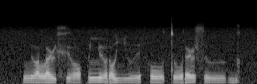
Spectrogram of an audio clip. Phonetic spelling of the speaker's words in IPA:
l ɯ˧ lˠ ɯ˧ ɭ xʲ ɔ˦˨ | lʲ ɔ˧ ɾ ɔ˨ ʎ ɯː˨ ɪ̯ h oː˨ t o˨ ɾ ɤ˦ ɭ s ɯː˧ ɡ

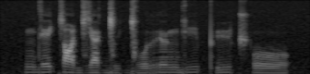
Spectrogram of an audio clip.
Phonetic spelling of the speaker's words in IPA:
n d e c ɑ d͡ʑ æ ɡ͡ǀ y ɡ͡ǀ o r ø ŋ ɡ i pʼ y t͡ʃʼ o

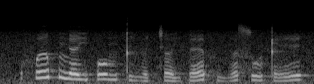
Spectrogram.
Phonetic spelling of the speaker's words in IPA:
f əː˦˥ p̚ ŋ ɛ˧ j ʔ o˧ ŋ t̪ i˨˩ ə̯ c ə˨˩ j ɗ ɛ˧˥ f i˨˩˦ ə̯ s u˧ ʈ e˧˥

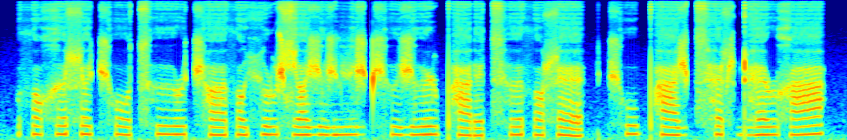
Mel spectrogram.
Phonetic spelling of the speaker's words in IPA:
θ ɔ x ɘ ɬ ɘ t͡ʃʰ oː t͡sʰ ɨː ɹ t͡ʃʰ ɐː θ ɔ ç u ɭ ɕ ɐ ʒ ɨ ʒ vʲ ɨ ʒ t͡ʃʰ ɨ ʒ ɨː ɭ pʰ a ɾ e t͡sʰ ɘ θ ɔ ɬ ɛ | t͡ʃʰ u pʰ aː ʒ t͡sʰ ɛ ɬ ɖʱ ɛ ɹ x aː

